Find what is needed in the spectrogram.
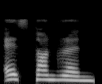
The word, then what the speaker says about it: restaurant: Restaurant, không phải như vậy, phải nhấn trọng âm vào âm đầu mới đúng. Triệu Tiêu đành phải há miệng ra và đọc tiếp. Restaurant, xin hỏi hai vị muốn dùng gì ạ?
